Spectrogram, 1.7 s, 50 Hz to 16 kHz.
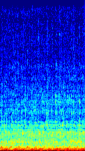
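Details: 2003 Yamaha 225 four-stroke outboard, 361 hours, idling with oil pressure reading 82-85 and injection duration 2.46: smooth even low hum with no knocks, misses or rattles; running healthy.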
